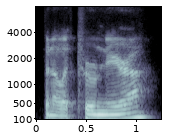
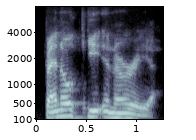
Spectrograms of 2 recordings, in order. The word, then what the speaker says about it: phenylketonuria: I know this because I want you to try and pronounce this. Phenylecturia. God, that's an insane word. What is that? You fucking idiot. Phenylketonuria.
